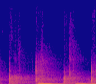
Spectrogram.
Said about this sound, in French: Le gardien sortit un trousseau de clés de sa ceinture et la fit tourner dans la lourde porte blindée qui s'ouvrit doucement.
